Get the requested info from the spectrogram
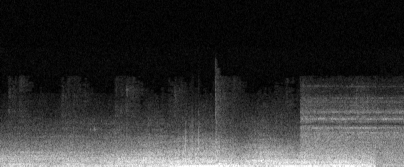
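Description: A low steady hum over background noise, which cuts off abruptly near the end.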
